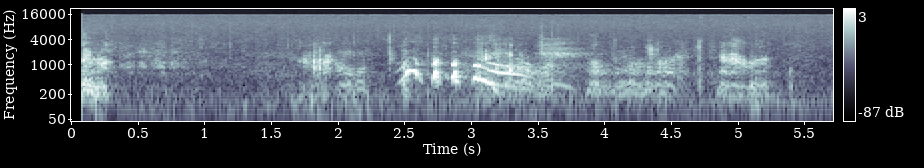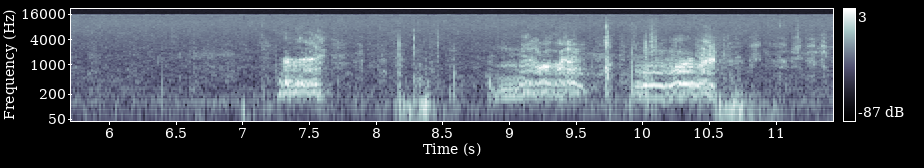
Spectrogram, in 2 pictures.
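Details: Five-month-old Bichon puppy playing gently with two Sprocker puppies aged four and ten months: rough bursts of playful growling and snuffling in several spells, a high squeaky whine early on, quiet gaps between.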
